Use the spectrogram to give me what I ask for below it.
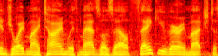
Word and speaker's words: Zosel: It's Zosel. Kind of rhymes with Cosell.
